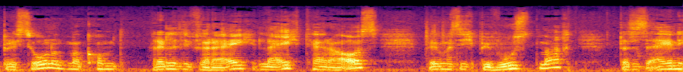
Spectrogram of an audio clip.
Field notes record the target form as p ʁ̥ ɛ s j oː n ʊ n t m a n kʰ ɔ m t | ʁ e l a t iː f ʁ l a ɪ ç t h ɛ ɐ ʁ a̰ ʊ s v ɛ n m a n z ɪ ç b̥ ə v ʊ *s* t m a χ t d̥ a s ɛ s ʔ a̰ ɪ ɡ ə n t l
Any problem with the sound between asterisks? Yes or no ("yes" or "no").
no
